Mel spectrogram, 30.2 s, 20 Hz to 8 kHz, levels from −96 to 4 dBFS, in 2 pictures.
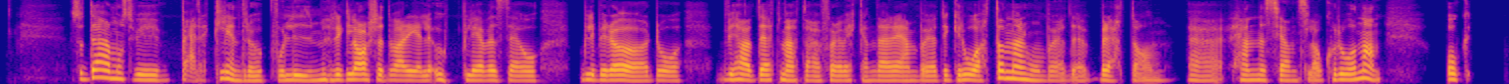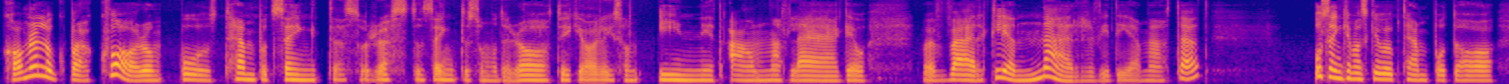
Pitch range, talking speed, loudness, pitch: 165-190 Hz, 150 wpm, -19 LUFS, 175 Hz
